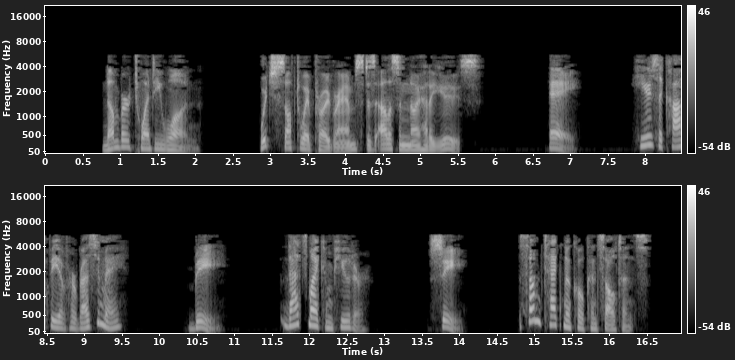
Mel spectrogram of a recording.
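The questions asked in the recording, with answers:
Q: Which software programs does Allison know how to use?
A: A: Here's a copy of her resume.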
